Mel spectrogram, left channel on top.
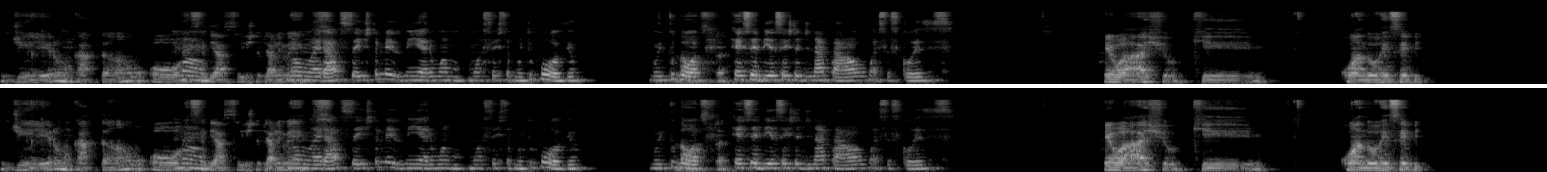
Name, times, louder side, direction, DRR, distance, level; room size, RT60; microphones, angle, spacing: voice 1, 0.0-3.3 6.7-7.3 11.0-12.7 13.4-14.2, right 2 dB, 20° right, 0.4 m, -32 dB
voice 2, 1.7-2.1 2.9-5.8 6.5-9.5, left 2 dB, 85° left, 0.5 m, -32 dB
2.7 x 2.6 x 2.2 m
head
